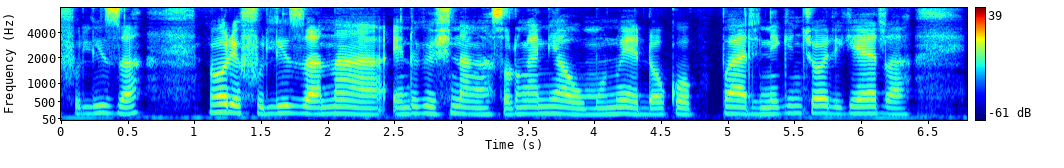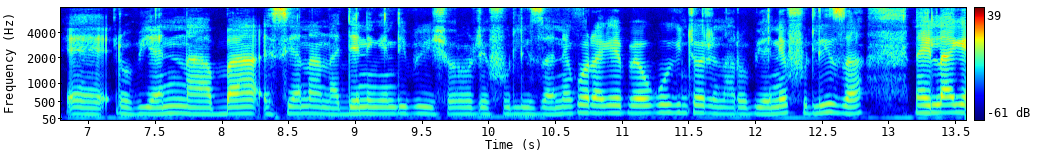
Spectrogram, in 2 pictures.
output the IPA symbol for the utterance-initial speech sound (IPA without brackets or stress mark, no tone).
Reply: f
